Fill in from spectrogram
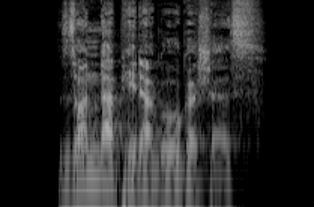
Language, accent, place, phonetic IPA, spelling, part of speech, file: German, Germany, Berlin, [ˈzɔndɐpɛdaˌɡoːɡɪʃəs], sonderpädagogisches, adjective, De-sonderpädagogisches.ogg
- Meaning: strong/mixed nominative/accusative neuter singular of sonderpädagogisch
